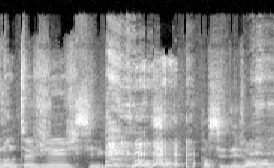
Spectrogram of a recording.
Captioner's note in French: Rires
